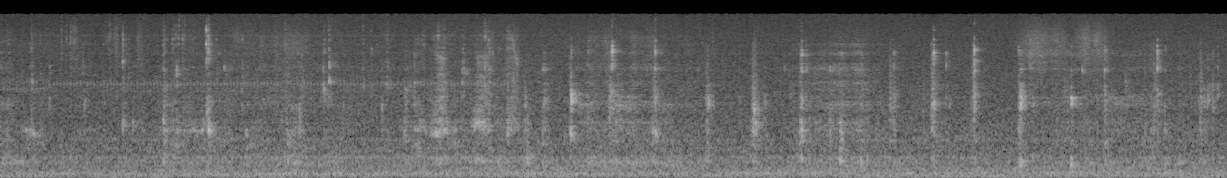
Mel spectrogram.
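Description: Faint mouth clicks and smacks of a person chewing a chewy gummy candy, irregular, often about two a second.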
